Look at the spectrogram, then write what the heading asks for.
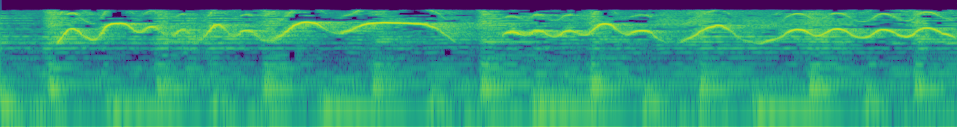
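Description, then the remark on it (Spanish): A person whistles a discreet, wavering, looping call to signal a sweetheart, sliding up and down in quick swoops for several seconds, clear, with a low rhythmic musical backing underneath. “Te echaré un chiflidito al que te tengo acostumbrada, muy discreto, así mi vida, óigalo.”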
